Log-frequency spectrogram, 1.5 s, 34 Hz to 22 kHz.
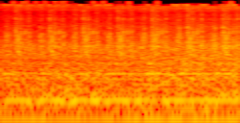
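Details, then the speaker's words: Almost 20-year-old Chevrolet 5.3 LS truck that quit on the road: fast sharp clatter over the idle like lifters tapping dry; owner thinks not a lost lifter but lost oil pressure, suspecting oil filter bypass. "i don't think it's missing it don't have it don't sound like i've lost a lifter it's just clattering like i've lost all my oil pressure"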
